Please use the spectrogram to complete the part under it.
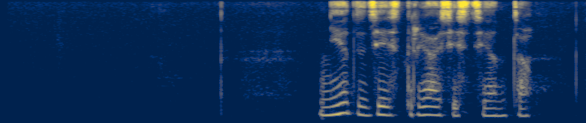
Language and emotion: Russian, sad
